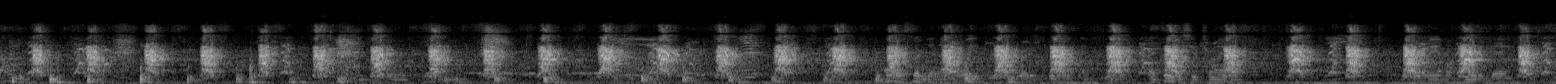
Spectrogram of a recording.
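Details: German Shepherd Dog Diesel vom Darland Haus, a 16-month-old male, in protection training for Schutzhund, barking in a steady series of sharp, loud barks about every 0.6 seconds, roughly twenty-five in all without pause.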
